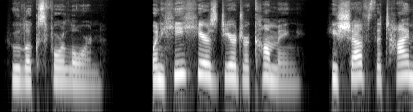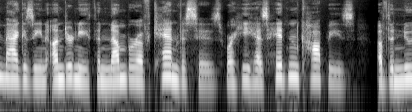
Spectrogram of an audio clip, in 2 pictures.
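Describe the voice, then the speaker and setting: Female reader for screenplay directions, medium pitch, scripted delivery, dry acoustics. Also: a bit bright, dry recording. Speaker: narrator reading screen directions. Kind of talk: scripted narration of stage and camera directions.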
